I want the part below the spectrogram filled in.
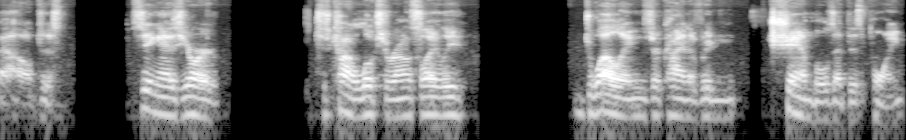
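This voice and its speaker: A raspy put-on character voice from a man, medium in pitch, fairly slow, with long, frequent pauses and big swings in loudness. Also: ordinary pitch variation. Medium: actual play.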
